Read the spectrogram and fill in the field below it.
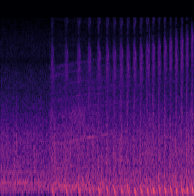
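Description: A helicopter's rotor starts up and chops faster and faster.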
